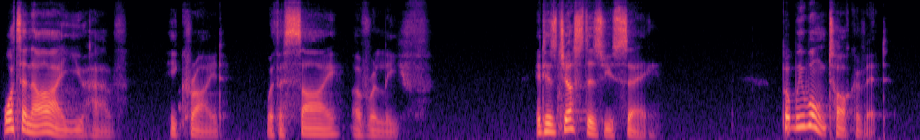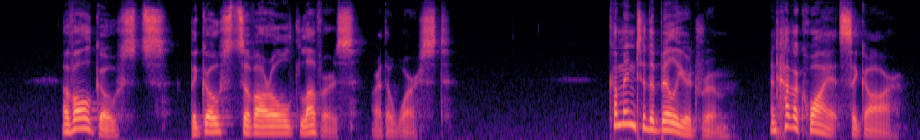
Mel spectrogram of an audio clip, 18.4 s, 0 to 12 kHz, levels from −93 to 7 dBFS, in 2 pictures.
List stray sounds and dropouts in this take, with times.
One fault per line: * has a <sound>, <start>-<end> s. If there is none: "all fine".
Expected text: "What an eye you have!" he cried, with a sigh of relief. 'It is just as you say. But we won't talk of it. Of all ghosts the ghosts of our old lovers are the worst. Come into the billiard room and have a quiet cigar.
all fine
